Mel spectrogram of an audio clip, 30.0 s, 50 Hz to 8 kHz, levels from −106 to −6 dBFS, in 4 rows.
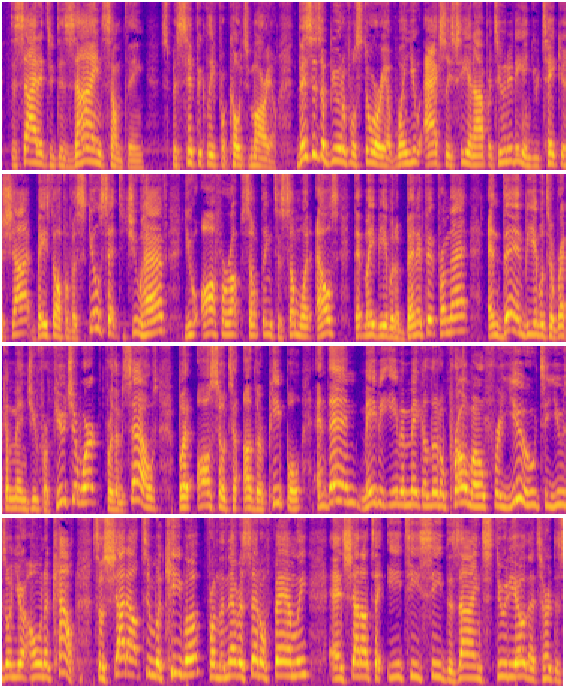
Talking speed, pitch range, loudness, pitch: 200 wpm, 170-230 Hz, -19 LUFS, 200 Hz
